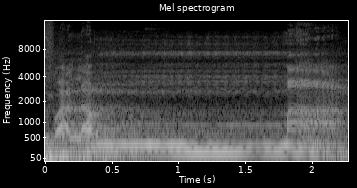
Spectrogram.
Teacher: Seperti falamma, nah, itu mim bertasdid harus didengungkan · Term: gunnah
